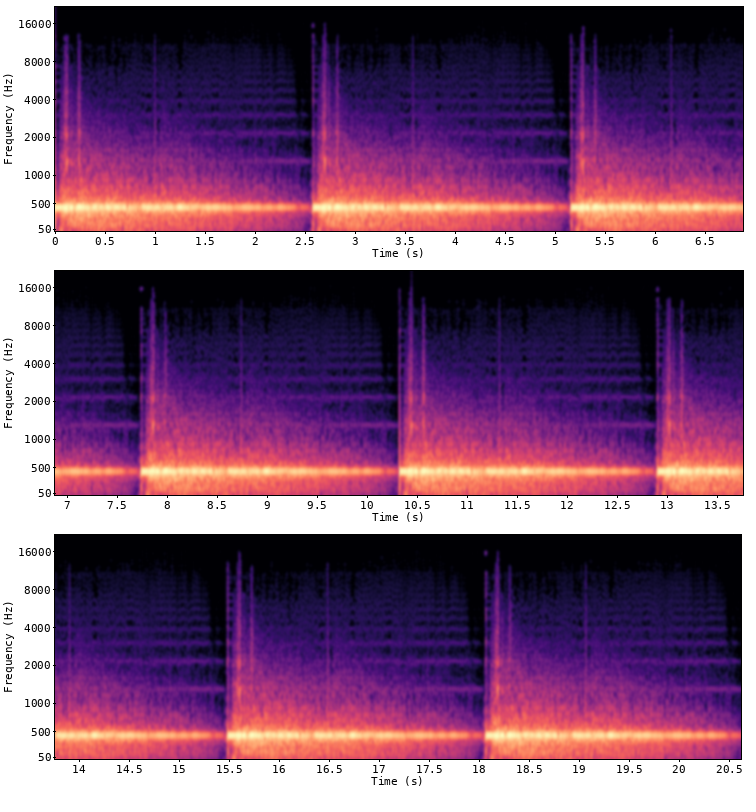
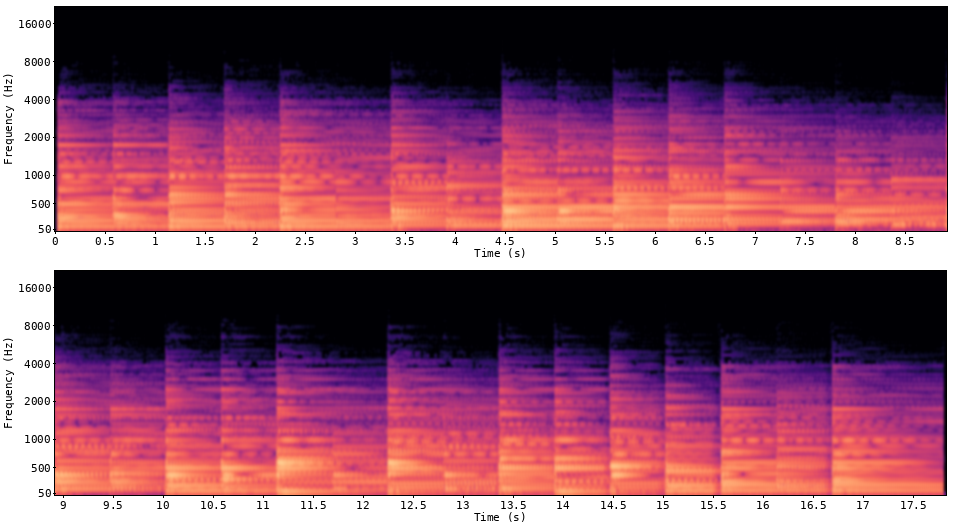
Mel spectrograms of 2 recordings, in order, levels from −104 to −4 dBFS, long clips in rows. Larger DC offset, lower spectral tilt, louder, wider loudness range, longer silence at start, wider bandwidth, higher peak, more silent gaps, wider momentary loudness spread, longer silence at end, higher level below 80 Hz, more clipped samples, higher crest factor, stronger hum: neither; about the same, -11 dB/octave vs -11.5 dB/octave; first, -13 LUFS vs -23 LUFS; about the same, 2 LU vs 3 LU; about the same, 0 s vs 0 s; second, 2.4 kHz vs 4.7 kHz; first, 0 dBFS vs -4 dBFS; neither; first, 15 LU vs 7 LU; about the same, 0.05 s vs 0 s; about the same, -42 dBFS vs -42 dBFS; neither; second, 12 dB vs 18 dB; neither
